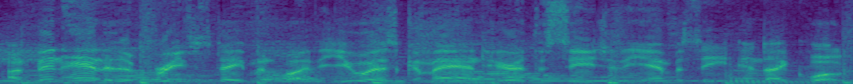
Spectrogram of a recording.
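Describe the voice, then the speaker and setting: A man's voice: mid-range voice, animated, fast talker, over music, close to an everyday voice. A man playing an earnest live news correspondent reporting from a siege in a satirical radio play. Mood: urgent, reporting. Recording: loud helicopter-like noise behind.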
